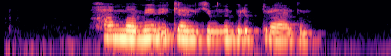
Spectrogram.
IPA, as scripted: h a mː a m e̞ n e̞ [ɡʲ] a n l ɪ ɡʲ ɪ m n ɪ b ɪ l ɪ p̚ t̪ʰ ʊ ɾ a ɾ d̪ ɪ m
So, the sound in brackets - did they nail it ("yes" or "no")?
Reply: no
